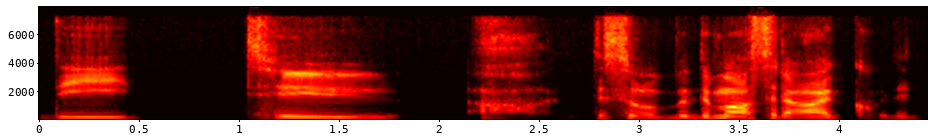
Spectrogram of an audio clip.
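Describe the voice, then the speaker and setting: A man's voice: medium pitch, flat delivery, takes it slowly, no room sound. A man co-hosting a review podcast in a casual chatting style. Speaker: podcast co-host. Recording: dull, dry podcast audio.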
